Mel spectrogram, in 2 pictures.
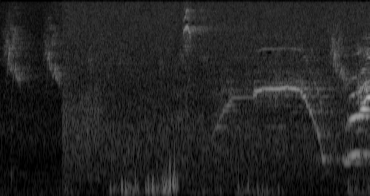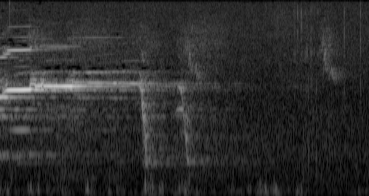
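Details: During the rut in Montana, an elk bugles, a high whistled tone that climbs, holds, then drops sharply to a low grunt.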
